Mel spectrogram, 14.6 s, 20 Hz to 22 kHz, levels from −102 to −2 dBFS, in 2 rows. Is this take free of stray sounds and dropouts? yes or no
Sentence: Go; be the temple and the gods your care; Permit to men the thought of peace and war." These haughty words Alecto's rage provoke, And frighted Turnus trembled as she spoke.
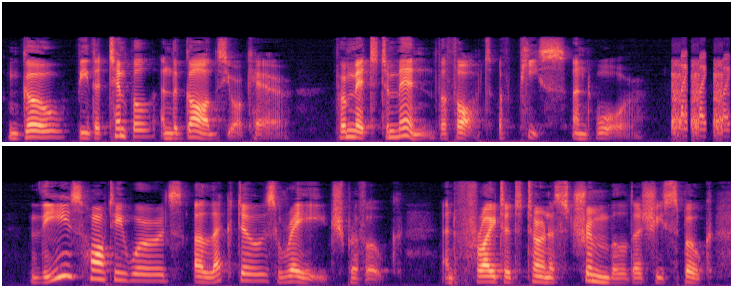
no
